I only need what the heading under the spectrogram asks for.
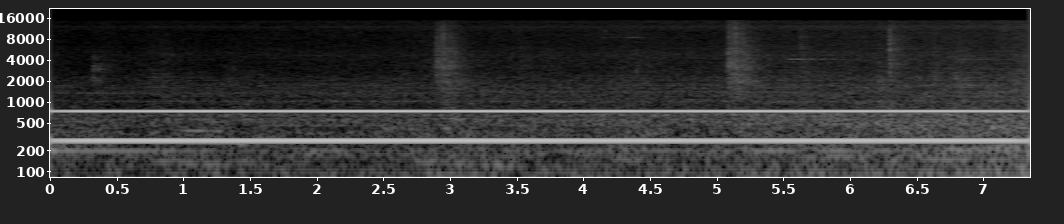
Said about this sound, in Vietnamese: Các hành động không mất đi sau khi hành động vừa kết thúc, nó vẫn tiếp tục tác động theo cách này hay cách khác, giống như là cái tiếng chuông này.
